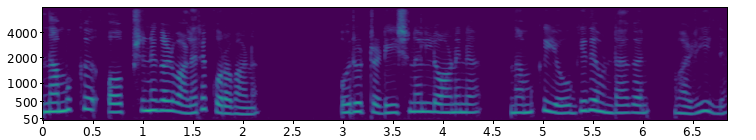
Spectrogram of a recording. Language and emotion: Malayalam, sad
